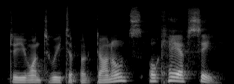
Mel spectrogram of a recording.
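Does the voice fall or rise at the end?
fall. The voice rises on McDonald's, then falls. The listener must choose one of the two options. "the listener will choose one of them"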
